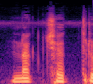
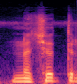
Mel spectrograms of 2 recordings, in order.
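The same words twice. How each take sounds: First: नक्षत्र with a clear k before chh; नक्षत्र with the k sounded; correct pronunciation. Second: नक्षत्र said as "nachhatra"; नक्षत्र as नछत्र; wrong pronunciation. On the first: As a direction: say नक्षत्र as "nak-chhatra". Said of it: "नक्षत्र होगा". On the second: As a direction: leave the k out of नक्षत्र. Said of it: "नक्षत्र नहीं". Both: Shown as a demonstration.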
